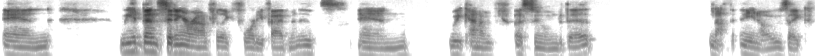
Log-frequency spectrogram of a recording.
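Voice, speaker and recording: A man's voice: fairly low pitch, steady tone, normal speed, pauses often, sharp tone, poor audio. A young man, a podcast guest, chatting casually and rambling with lots of fillers and laughs. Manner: rambling, filler-heavy, giggly. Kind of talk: casual chat.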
